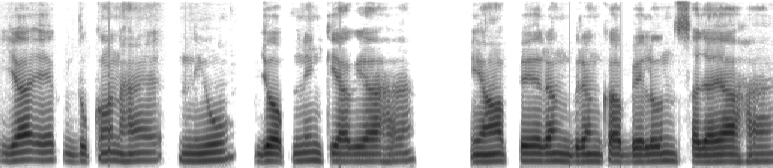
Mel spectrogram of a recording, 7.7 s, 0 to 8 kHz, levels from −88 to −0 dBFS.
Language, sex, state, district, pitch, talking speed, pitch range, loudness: Hindi, male, Bihar, Bhagalpur, 130 Hz, 130 wpm, 125-135 Hz, -18 LUFS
